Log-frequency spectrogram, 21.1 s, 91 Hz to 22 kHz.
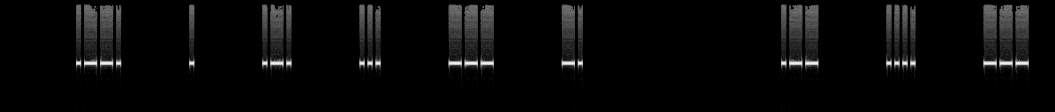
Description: Morse code, heard as a keyed tone, about 15 wpm, spaced as for 5 wpm, 1000 Hz. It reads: PERSON WHO
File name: qotdfiles / 5wpm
